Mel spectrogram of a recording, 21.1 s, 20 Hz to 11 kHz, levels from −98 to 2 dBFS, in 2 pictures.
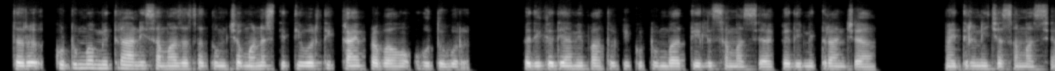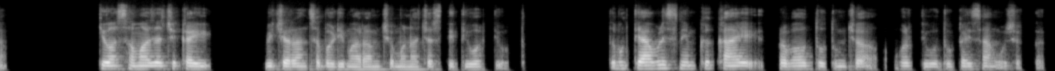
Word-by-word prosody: तर 145 0 +8 0.2
कुटुंब 175 +2 0
मित्र 165 0 -1
आणि 150 -1 +2
समाजाचा 135 -1 0
तुमच्या 140 0 +1
मनस्थितीवरती 140 +1 0
काय 140 0 +3
प्रभाव 130 -1 +3
हो - - -1
होतो 135 -1 -1
बरं? 125 -1 -2 0.6
कधी-कधी 135 +1 +4
आम्ही 135 0 +1
पाहतो, 135 0 -2
की 140 0 -7
कुटुंबातील 135 -1 -1
समस्या 125 -3 -3 0.2
कधी 130 0 +1
मित्रांच्या, 125 -2 -2 0.8
मैत्रिणीच्या 135 +1 -1
समस्या 125 -1 -6 1.0
किंवा 145 -1 +7
समाजाचे 140 0 +3
काही 130 -1 +5 0.6
विचारांचा 130 0 +3
भडिमार 125 -2 0
आमच्या 120 +1 -2
मनाच्या 120 0 -1
स्थितीवरती 125 0 -4
होतो. - - -12 0.9
तर - - +1
मग 150 - -4
त्यावेळेस 155 +2 +5
नेमकं 150 0 -2
काय 145 0 +5 0.3
प्रभाव 135 +1 +2
तो 135 - +2
तुमच्या 130 0 -1 0.4
वरती 140 -2 -4
होतो 125 0 -3
काय 130 -1 0
सांगू 130 0 -5
शकता? - - -12
135 Hz, 125 wpm, -21 LUFS, 130-140 Hz, 1.0 s, तर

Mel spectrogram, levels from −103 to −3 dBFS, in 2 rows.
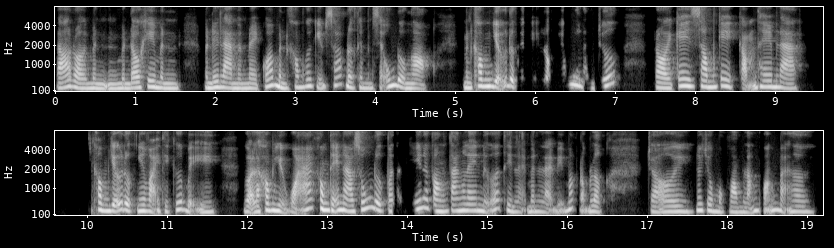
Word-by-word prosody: Đó, 180 +5 +2
rồi 170 -6 +1
mình 155 -1 0
mình 165 0 +1
đôi 180 +3 +3
khi 210 +3 +1
mình 165 -3 +1 0.3
mình 180 - +2
đi 190 +3 +4
làm 180 -4 +1
mình 160 0 0
mệt 165 -1 -1
quá, 235 +4 +2
mình 220 -11 +4
không 195 +4 -3
có 235 - +2
kiểm - - -5
soát 275 +1 -6
được 205 - +3
thì 180 - -4
mình 165 -1 -3
sẽ - - -9
uống 245 +6 +3
đồ 225 -7 +2
ngọt, 160 -3 0 0.4
mình 180 -1 +1
không 230 +3 +4
giữ 215 - +1
được 230 -2 +2
cái 265 - -24
kỷ - - -30
luật - - -5
giống 300 -1 -2
như 260 - +5
lần 210 - -23
trước. 285 +9 -2 0.4
Rồi 175 -2 +3
cái 240 -1 +4
xong 210 -2 +2
cái 230 -4 -1
cộng 230 - -1
thêm 215 -1 +1
là 170 -5 0 0.8
không 225 -5 +5
giữ 235 +5 +3
được 225 -3 +2
như 210 0 +5
vậy 190 - 0
thì 190 - -6
cứ 245 +8 -1
bị, 180 -6 -4 0.3
gọi 190 -1 +2
là, 185 - +2
không 230 +4 +3
hiệu 215 -2 +4
quả, 290 +2 0
không 255 -4 +7
thể 215 - +2
nào 230 -5 +5
xuống 265 +10 0
được 245 -7 +1
và 195 - -2
thậm - - -25
chí 280 - +1
nó 315 - -1
còn 195 -1 +1
tăng 215 +1 +1
lên 220 -1 +2
nữa 265 +8 -2
thì 220 -8 -2
lại 175 - -6
mình 185 0 -3
lại 180 - -6
bị 215 -1 -8
mất 265 +6 -3
động 210 - -6
lực. 185 -3 -2 0.6
Trời 180 -2 -4
ơi, 185 -1 -1
nói 230 - +3
chung 205 -4 +1
một 175 - -3
vòng 170 -1 -2
luẩn 190 +7 -2
quẩn 235 +1 0
bạn 230 -4 -3
ơi. 185 -1 -4
205 Hz, 270 wpm, -23 LUFS, 180-235 Hz, 0.8 s, không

